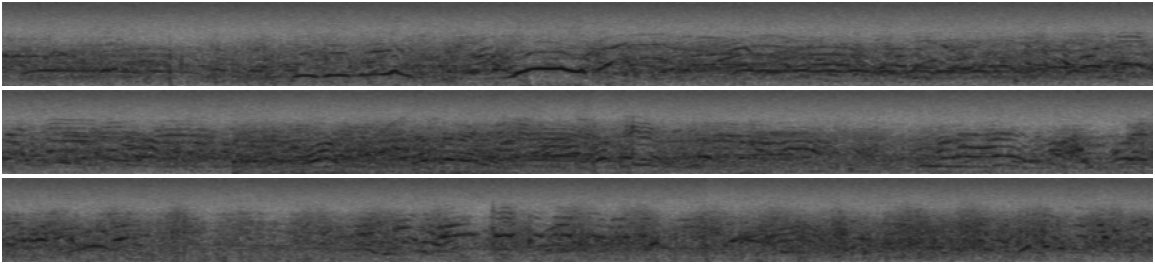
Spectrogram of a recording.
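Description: A large crowd of men, women and children chatters and shouts outdoors.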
